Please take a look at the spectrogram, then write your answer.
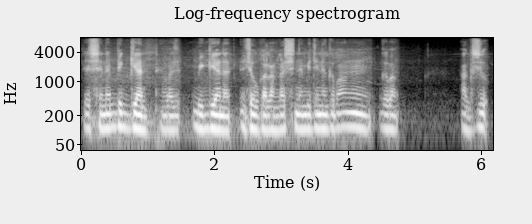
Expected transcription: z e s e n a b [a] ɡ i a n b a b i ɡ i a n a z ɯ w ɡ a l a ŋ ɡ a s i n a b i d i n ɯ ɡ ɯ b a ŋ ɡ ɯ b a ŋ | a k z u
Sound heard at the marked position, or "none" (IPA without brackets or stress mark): i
